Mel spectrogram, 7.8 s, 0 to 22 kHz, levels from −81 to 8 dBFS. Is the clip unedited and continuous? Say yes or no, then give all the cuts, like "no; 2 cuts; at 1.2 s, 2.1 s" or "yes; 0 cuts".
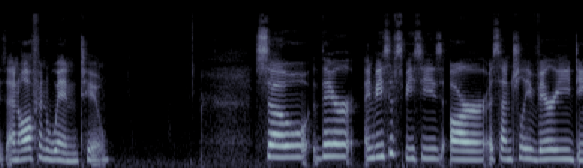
no; 1 cut; at 4.9 s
